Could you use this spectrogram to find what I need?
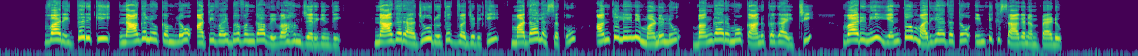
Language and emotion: Telugu, neutral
